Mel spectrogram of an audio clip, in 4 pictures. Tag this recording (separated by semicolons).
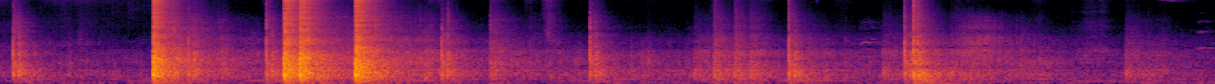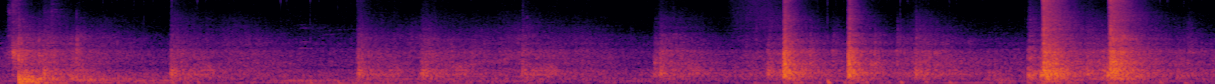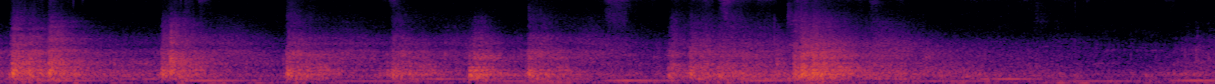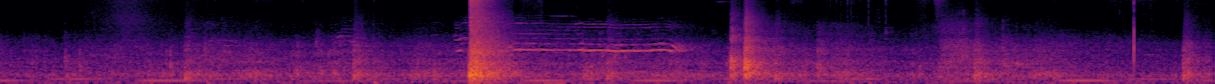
gunpowder; gun-shot; weapon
